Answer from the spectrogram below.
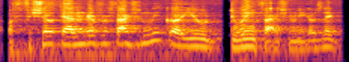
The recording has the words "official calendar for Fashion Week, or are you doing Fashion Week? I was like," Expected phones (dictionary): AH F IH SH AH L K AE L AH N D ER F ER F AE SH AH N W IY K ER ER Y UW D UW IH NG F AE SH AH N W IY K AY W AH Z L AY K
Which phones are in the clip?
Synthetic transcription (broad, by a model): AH F IH SH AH L K AE L AH N D ER F ER F AE SH AH N W IY K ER ER Y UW D UW IH NG F AE SH AH N W IY K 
